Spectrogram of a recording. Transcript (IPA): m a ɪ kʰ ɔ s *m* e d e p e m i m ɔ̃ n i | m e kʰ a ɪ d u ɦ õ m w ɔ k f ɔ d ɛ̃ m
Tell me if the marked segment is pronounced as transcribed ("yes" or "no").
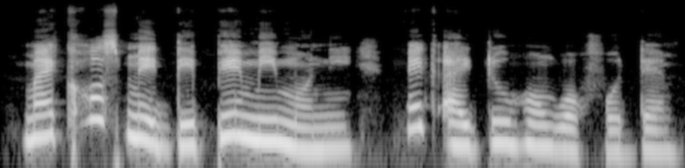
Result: yes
